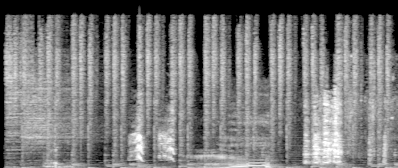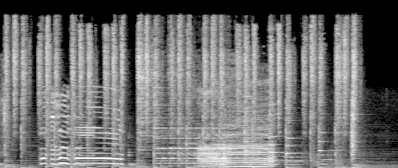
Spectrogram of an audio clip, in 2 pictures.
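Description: A cow gives drawn-out, low moos that swell and fall, with a long one near the end, over steady background music.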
